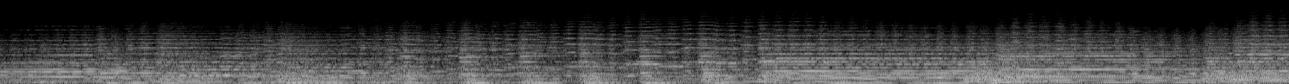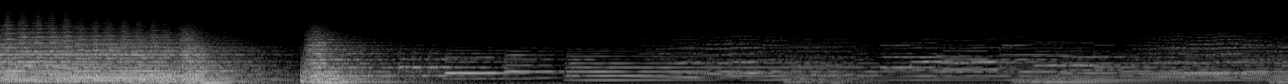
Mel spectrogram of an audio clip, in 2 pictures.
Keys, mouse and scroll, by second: 0.6 click, 1.3 scroll, 1.9 ctrl+scroll, 2.6-2.9 scroll, 5.1 right click, 6.9 click, 7.7-8.6 scroll, 8.0 middle click, 10.0 right click, 11.4 click, 12.5 s, 13.9 click, 15.3 click, 16.0 click, 17.1 Escape, 17.2-18.5 scroll, 18.7 click, 20.0 click, 22.6 click, 23.5 s, 25.0 click.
